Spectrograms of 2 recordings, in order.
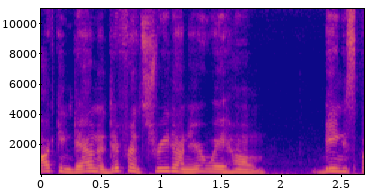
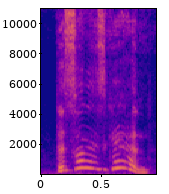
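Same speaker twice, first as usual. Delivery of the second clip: much higher, squealing with joy; squeaky delight; 12 semitones higher than usual. Real, not acted. Repeat even higher.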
